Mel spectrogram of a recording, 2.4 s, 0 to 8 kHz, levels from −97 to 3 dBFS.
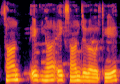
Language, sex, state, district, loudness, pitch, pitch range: Hindi, male, Uttarakhand, Uttarkashi, -13 LUFS, 150 Hz, 135-160 Hz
